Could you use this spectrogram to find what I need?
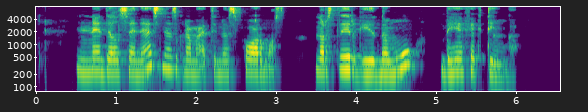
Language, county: Lithuanian, Vilnius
